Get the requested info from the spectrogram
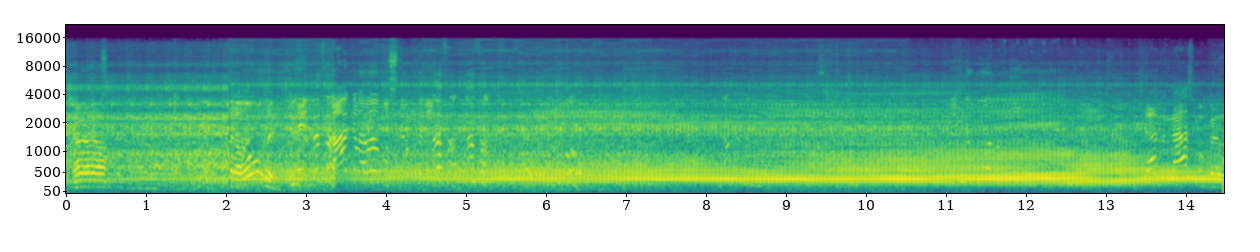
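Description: A radio-controlled model truck running with a steady drone rich in overtones, which rises slightly in pitch near the end. People talk over it in the first few seconds.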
